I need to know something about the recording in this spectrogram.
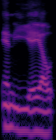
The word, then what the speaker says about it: Neale: It's with a Y, and it's Neale. The E is silent.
